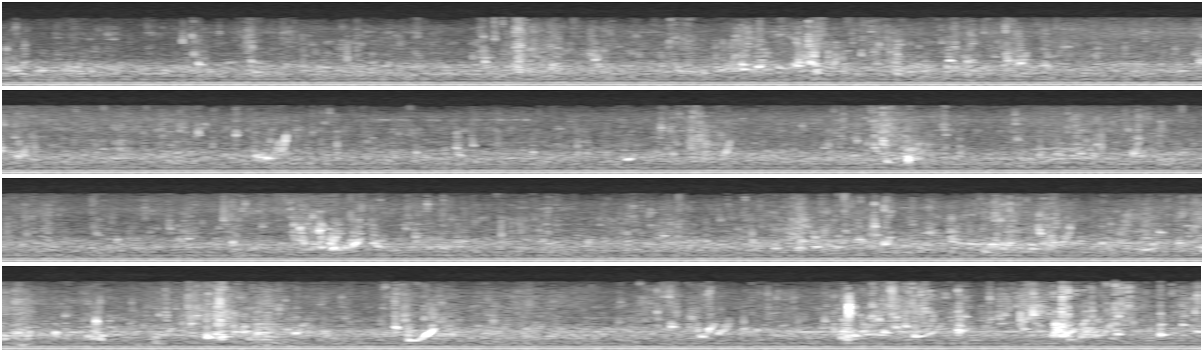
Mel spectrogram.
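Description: A fishing reel clicks as it winds in line.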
